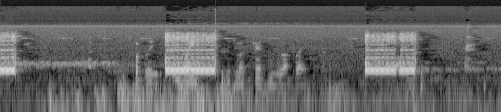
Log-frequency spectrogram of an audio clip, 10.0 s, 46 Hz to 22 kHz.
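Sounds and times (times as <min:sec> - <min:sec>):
telephone line beep: 0:00.0 - 0:00.4, 0:03.3 - 0:04.4, 0:07.3 - 0:08.4.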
